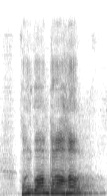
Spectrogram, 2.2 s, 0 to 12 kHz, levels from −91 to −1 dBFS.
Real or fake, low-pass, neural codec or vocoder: fake; 10.8 kHz; codec, 44.1 kHz, 1.7 kbps, Pupu-Codec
